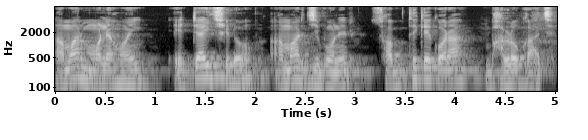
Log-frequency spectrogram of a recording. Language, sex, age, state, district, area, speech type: Bengali, male, 18-30, West Bengal, Purba Medinipur, rural, spontaneous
